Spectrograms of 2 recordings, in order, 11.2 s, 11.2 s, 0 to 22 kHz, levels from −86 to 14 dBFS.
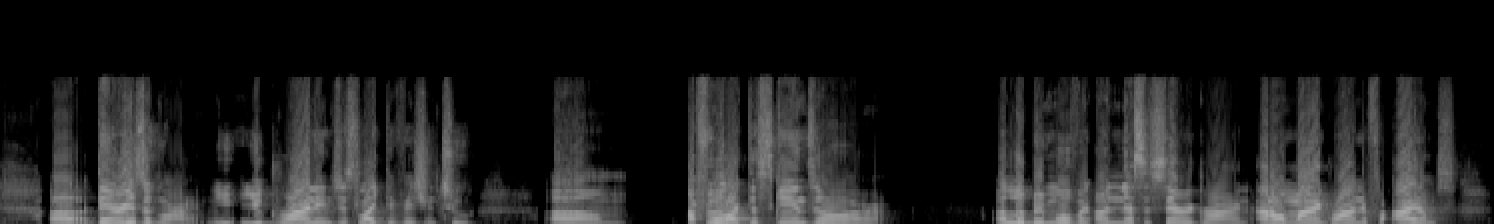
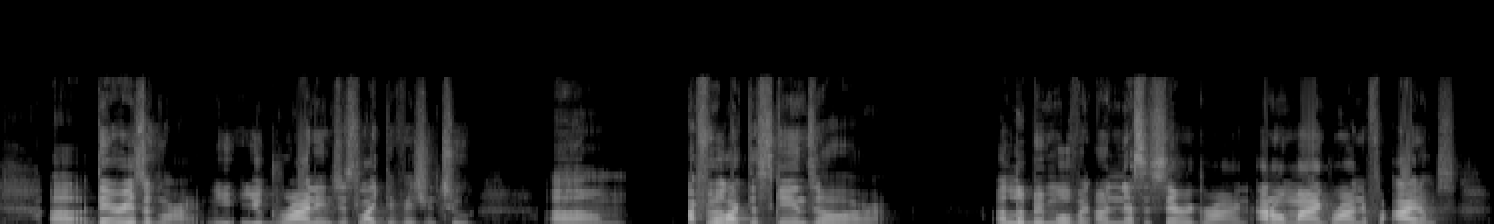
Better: second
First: distortion; heavy; 5% of the sound clipped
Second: none

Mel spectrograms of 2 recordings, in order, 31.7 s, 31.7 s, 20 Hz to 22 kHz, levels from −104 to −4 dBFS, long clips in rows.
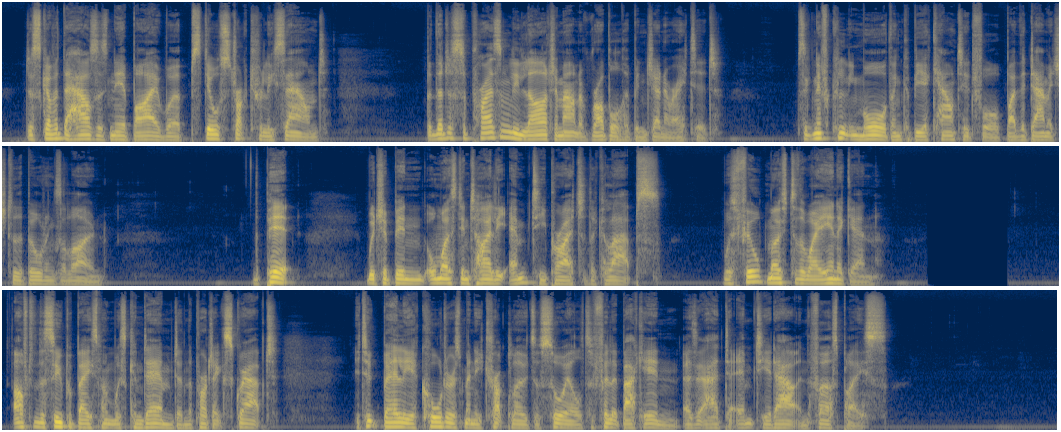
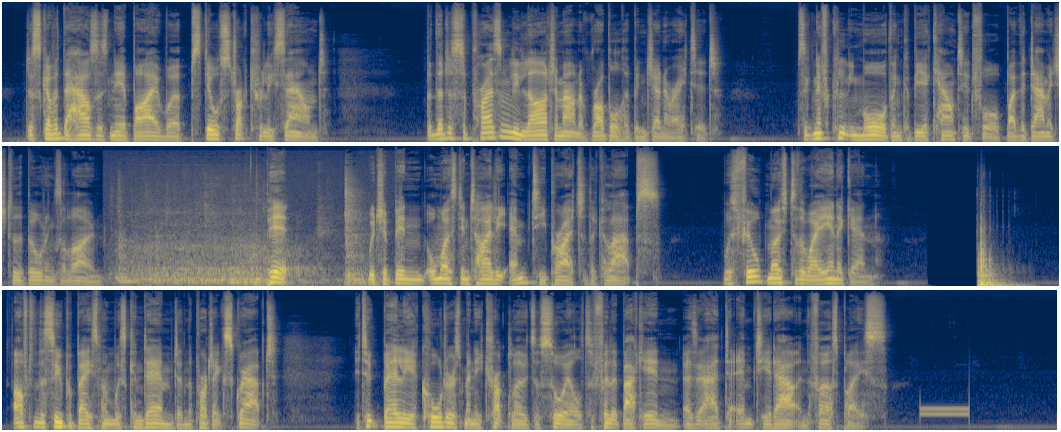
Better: first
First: none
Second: door banging; noticeable; from 12 to 15 s; peak 7 dB below the speech // door banging; loud; at 20 s; peak level with the speech // phone ringing; faint; at 30 s; peak 15 dB below the speech

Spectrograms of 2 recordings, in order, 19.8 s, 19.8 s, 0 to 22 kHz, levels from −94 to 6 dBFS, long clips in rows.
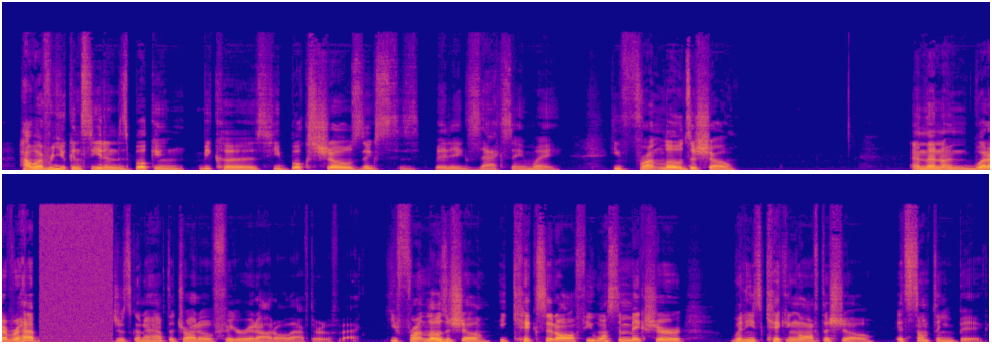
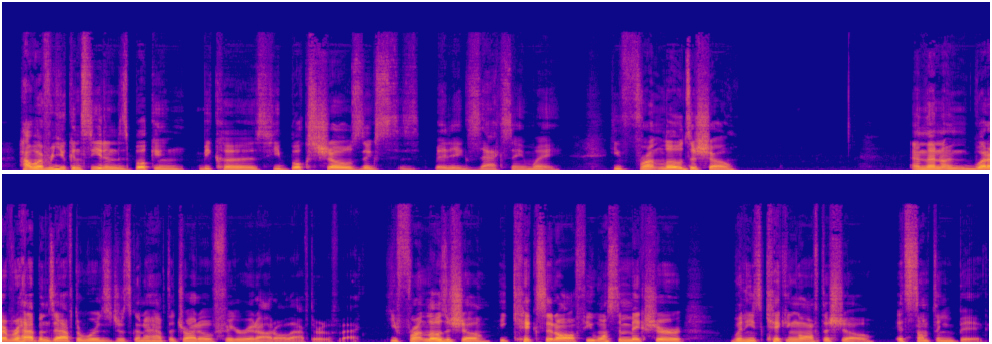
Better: second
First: audio cutting out; filled with static; at 10 s for 0.5 s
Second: none

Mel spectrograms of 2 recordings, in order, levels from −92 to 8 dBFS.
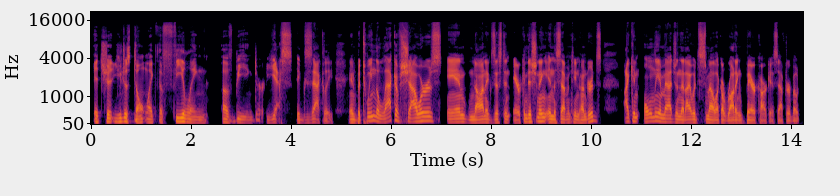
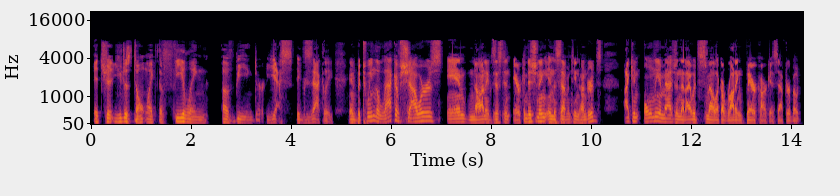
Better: first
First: none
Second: garbled, watery; badly; nothing above 7.5 kHz

